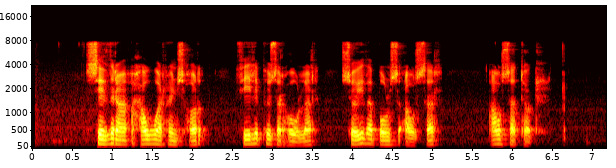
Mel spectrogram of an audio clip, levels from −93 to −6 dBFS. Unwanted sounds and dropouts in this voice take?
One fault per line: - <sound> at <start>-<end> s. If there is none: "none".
none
